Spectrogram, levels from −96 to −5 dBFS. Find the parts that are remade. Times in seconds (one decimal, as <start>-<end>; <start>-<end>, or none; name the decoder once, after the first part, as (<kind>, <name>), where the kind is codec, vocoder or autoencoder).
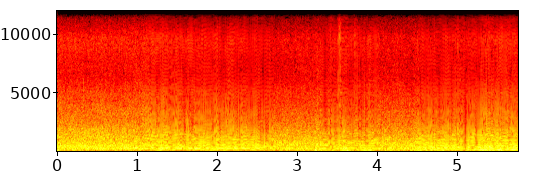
1.1-2.7 (vocoder, BigVGAN v2); 3.3-4.0; 4.5-5.8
